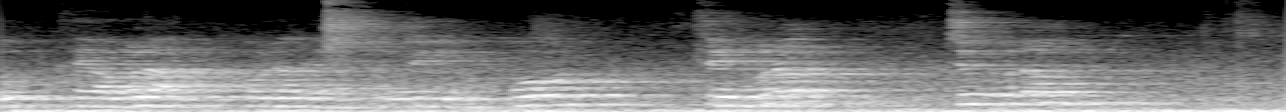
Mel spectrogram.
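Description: Speech only: a man's voice in short phrases, over a low steady hum.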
